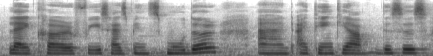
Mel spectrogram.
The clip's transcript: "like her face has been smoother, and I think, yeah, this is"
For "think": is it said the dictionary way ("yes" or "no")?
no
